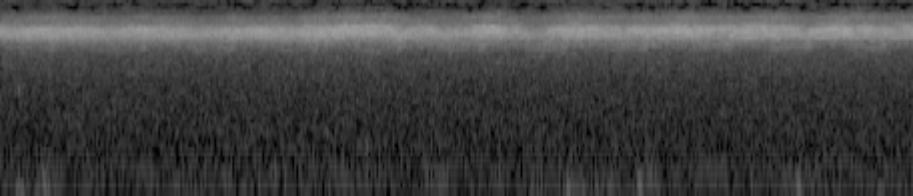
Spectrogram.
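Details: Summer cicadas in Japan, males producing tymbal song, merge into an unbroken high-pitched shrilling band that swells and eases slightly every few seconds, with no other clear sounds.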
